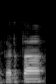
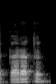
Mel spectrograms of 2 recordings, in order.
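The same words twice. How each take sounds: First: "करता" with a clear aa at the end; long final aa. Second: "करत" ending on t, no final aa; short ending. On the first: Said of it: "हमको लिखना है करता". ("करता" के अंत में लंबा आ) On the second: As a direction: stop "करत" at the त. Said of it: "बड़े आ की मात्रा ना लिखी जाए". ("करत", अंत के आ के बिना) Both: Shown as a demonstration.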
